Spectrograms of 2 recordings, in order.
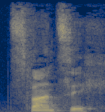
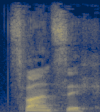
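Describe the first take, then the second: Both takes have the same delivery.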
